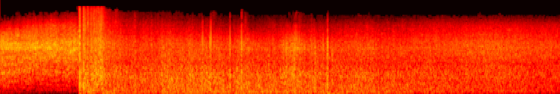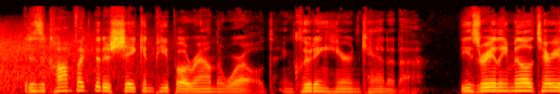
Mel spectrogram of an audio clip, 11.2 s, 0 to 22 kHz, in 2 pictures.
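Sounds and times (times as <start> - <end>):
bombing explosion blast in a city: 0.0 - 7.7
dense sustained roaring rumble after a bombing in a city: 0.0 - 7.9
speech: 5.8 - 11.2.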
